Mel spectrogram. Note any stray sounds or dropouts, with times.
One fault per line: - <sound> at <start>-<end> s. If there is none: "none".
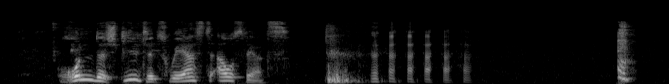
- laugh at 3.2-4.8 s
- cough at 6.2-6.4 s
